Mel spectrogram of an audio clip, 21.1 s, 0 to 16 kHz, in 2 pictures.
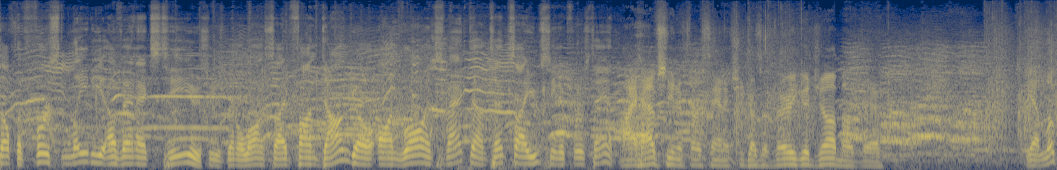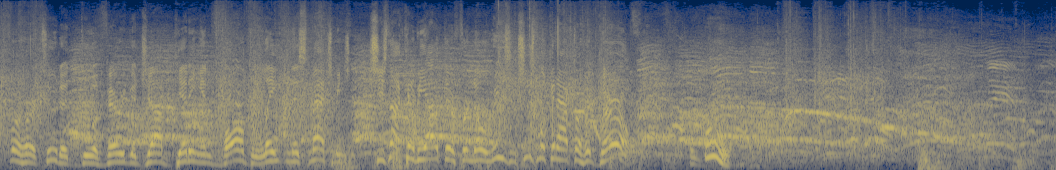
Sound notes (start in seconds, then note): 10.5 crowd cheering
